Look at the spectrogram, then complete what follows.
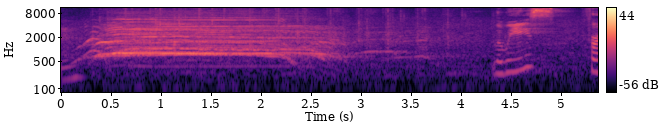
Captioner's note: audience cheering; audience applauding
